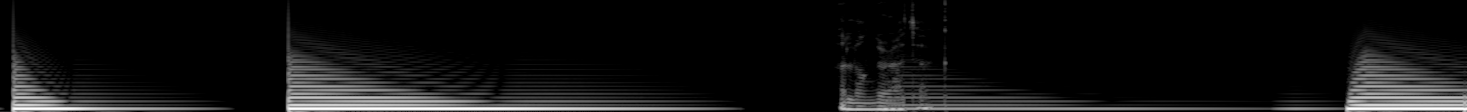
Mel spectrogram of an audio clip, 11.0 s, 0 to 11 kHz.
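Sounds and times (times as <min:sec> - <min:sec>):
low distorted synthesizer note: 0:00.0 - 0:05.5, 0:06.5 - 0:11.0.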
